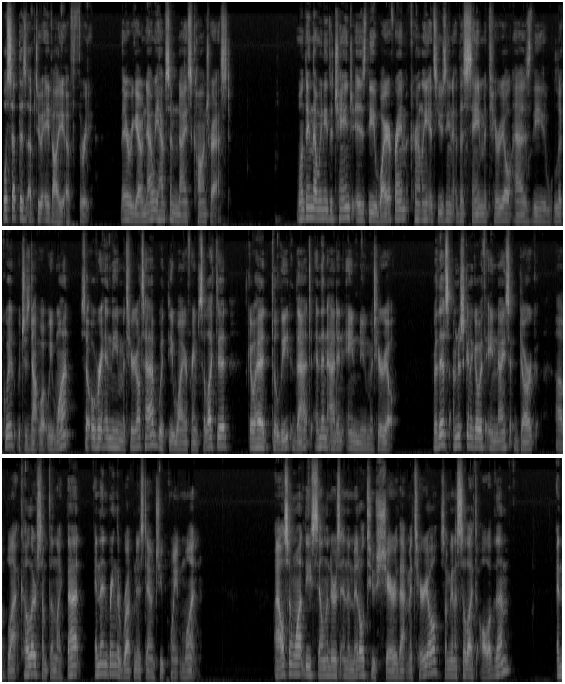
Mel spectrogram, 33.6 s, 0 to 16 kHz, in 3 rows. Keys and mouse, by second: 0.5 click, 4.9 shift+middle drag.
